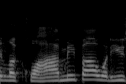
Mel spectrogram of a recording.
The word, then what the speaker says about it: LaCroix: i'll tell you about why it is actually pronounced lacroix because it was initially even though it's run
